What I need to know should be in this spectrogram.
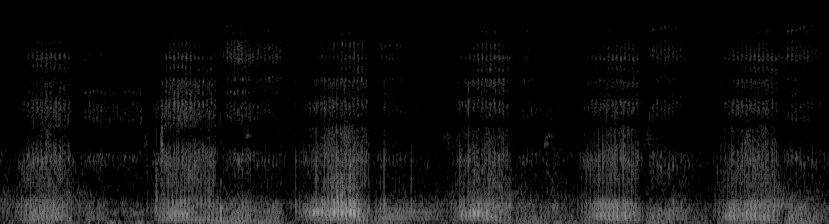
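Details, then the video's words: Domestic cat Bear in a deep, rhythmic purr: low vibrating rumbles alternate on inhale and exhale, around six to seven pulses, steady and close. "my cat Bear deep purring"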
